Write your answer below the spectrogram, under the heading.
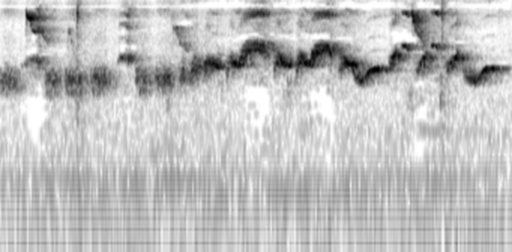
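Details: Hwamei singing a loud, continuous run of whistled phrases that slide up and down, with sharp high flourishes toward the end.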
